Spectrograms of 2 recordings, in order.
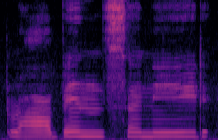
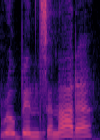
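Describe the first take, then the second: First: It is said the English way, ending -ade. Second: It is said the German way, ending -ada.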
